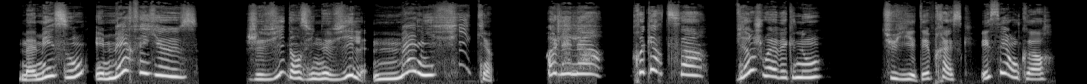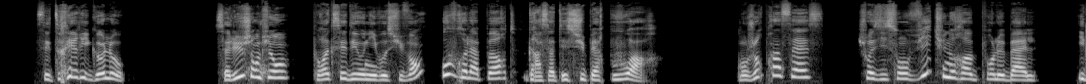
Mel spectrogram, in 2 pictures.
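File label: French female children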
